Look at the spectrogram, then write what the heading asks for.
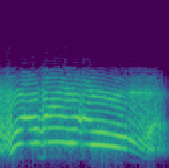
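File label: Turkish aircraft damaged, mood med, speech; War Thunder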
